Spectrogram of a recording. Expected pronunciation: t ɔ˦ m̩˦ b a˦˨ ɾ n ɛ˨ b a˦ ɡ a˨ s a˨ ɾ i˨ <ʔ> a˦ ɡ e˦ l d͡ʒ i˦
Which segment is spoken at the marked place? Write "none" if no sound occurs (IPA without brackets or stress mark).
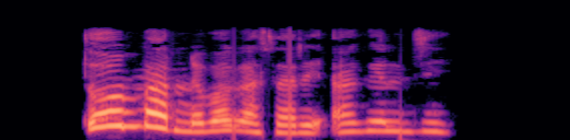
ʔ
